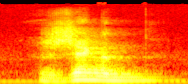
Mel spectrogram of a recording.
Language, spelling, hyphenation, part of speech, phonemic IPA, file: Dutch, zengen, zen‧gen, verb, /ˈzɛŋ.ə(n)/, Nl-zengen.ogg
- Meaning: to singe, to sear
